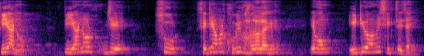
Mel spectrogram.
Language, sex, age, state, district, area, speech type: Bengali, male, 60+, West Bengal, Nadia, rural, spontaneous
